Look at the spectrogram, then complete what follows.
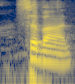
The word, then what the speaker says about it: Saban: are having it at the, how is it pronounced, Rebecca? Saban.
